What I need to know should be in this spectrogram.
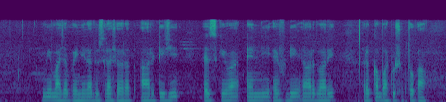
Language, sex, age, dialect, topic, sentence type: Marathi, male, 18-24, Standard Marathi, banking, question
